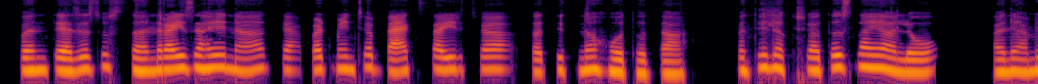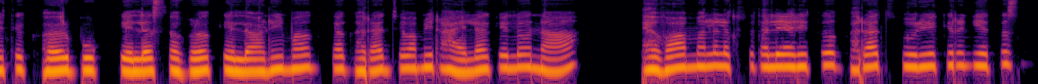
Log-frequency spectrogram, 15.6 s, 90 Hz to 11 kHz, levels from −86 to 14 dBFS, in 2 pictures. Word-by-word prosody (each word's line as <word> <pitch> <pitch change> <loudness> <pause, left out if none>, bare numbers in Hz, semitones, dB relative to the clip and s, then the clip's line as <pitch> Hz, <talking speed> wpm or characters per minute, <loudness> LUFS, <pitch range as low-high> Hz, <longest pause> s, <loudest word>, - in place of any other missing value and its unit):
पण 200 0 +3
त्याचा 200 +1 +3
जो 245 - -4
सनराईज 215 +1 +2
आहे 230 +1 +4
ना, 210 -1 -1
त्या 205 -1 -5
अपार्टमेंटच्या 210 +3 -3
बॅक 190 +1 0
साइडच्या 215 0 -3 0.3
तिथनं 205 +2 -1
होत 185 -2 +3
होता. 165 0 -1 0.4
पण 200 - 0
ते 235 0 +1
लक्षातच 215 0 0
नाही 240 -1 +4
आलं 195 -5 +3
हो 180 +1 0 0.4
आणि 185 +1 +2
आम्ही 190 +2 +2
ते 215 - +1 0.2
घर 195 +1 +6
बुक 205 -2 +3 0.2
केलं, 190 0 +5
सगळं 190 0 +2
केलं 190 -2 +4
आणि 190 +3 +3
मग 225 +2 +2 0.2
त्या 220 - -1
घरात 195 +1 +1
जेव्हा 225 0 0
मी 240 - +2
राहायला 200 -1 +2
गेलो 230 +1 0
ना, 205 -1 -1 0.6
तेव्हा 215 +1 +3
आम्हाला 245 +2 +1
लक्षात 250 0 -5
आलं 245 0 +3
अरे 245 0 +3
तर 270 - +1
घरात 240 +5 0
सूर्यकिरण 255 +2 -1
येतच 265 +2 -3
210 Hz, 175 wpm, -19 LUFS, 195-235 Hz, 0.6 s, घर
